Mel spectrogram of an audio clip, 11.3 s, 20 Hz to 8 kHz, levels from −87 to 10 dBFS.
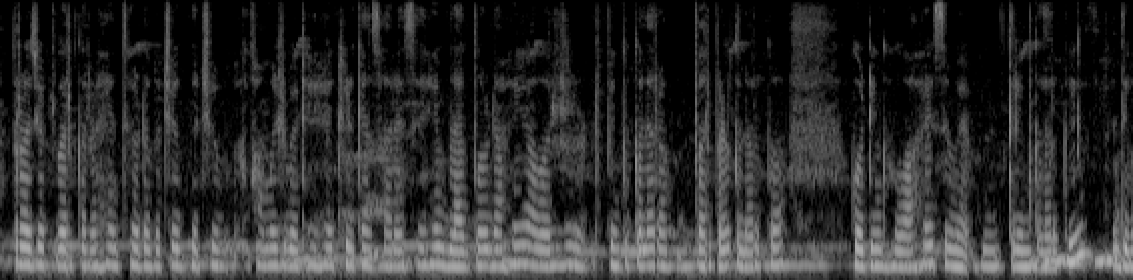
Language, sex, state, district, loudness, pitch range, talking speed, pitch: Hindi, female, Andhra Pradesh, Anantapur, -29 LUFS, 175-190 Hz, 165 wpm, 180 Hz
